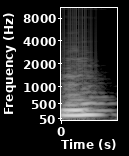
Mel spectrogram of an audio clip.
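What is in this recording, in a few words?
Cuica, Roland S50 Percussion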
